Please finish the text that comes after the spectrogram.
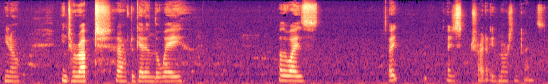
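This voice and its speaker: A sad young woman who hides her hurt behind a halting, unhurried way of talking, trailing off as she goes, played by a woman in an audio roleplay. Her speech is slow and hesitant, with nervous little laughs. A faint background noise sits under her voice. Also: mid-range voice. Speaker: voice actor.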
